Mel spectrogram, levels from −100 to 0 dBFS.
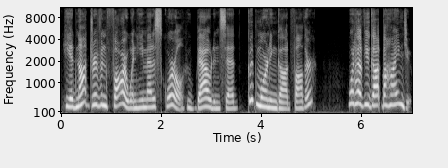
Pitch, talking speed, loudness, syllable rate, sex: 265 Hz, 195 wpm, -17 LUFS, 4.9 syllables/s, female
